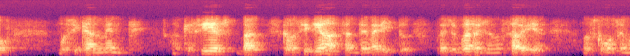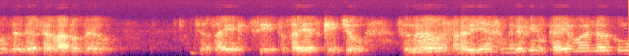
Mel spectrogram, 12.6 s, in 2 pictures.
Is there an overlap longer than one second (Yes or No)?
Yes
